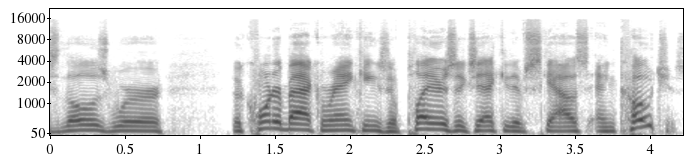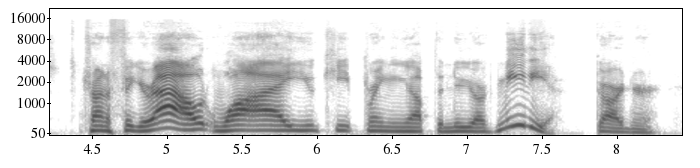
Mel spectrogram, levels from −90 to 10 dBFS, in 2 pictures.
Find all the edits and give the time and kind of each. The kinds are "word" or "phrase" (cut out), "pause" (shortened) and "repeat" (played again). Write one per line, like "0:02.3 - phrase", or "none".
0:04.4 - pause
